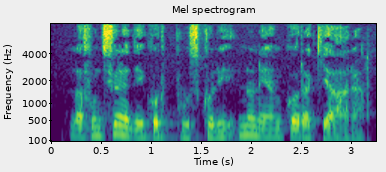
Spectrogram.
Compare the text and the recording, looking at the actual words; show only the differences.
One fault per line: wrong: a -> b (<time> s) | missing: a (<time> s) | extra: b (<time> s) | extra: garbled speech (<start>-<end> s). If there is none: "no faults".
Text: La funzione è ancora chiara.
extra: dei corpuscoli non (0.8 s)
